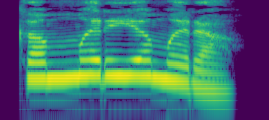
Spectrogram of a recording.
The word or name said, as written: ಕಮ್ಮರಿಯಮರ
